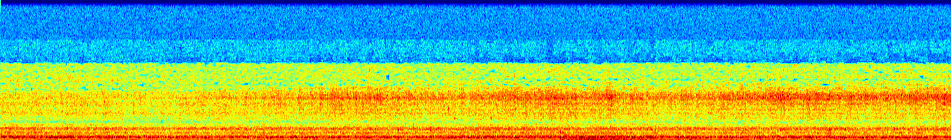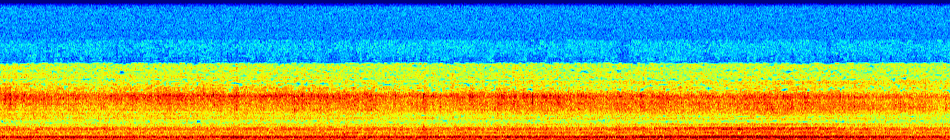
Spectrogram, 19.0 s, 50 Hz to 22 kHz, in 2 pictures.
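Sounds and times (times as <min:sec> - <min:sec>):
ship engine rumble: 0:04.3 - 0:16.5.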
